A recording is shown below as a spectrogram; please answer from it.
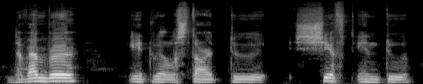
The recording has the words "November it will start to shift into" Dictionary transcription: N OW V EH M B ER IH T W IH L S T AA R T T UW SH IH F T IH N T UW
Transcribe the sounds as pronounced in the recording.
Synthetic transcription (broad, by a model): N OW V EH M B ER IH T W IH L S T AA R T T UW SH IH F T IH N T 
